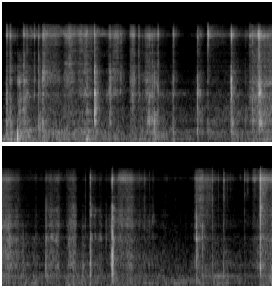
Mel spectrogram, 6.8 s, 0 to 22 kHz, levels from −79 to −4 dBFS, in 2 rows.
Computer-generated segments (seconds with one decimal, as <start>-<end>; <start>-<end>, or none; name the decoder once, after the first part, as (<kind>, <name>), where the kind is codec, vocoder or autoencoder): 0.0-0.6 (codec, SNAC); 1.6-5.4; 5.9-6.8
